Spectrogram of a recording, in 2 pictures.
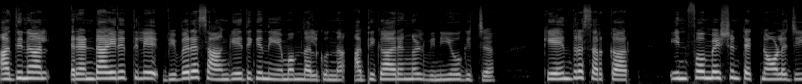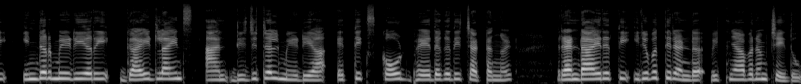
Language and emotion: Malayalam, neutral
